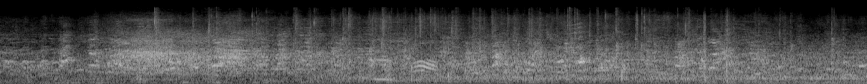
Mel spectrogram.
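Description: A group of young men talk and shout loudly nearby outdoors.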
